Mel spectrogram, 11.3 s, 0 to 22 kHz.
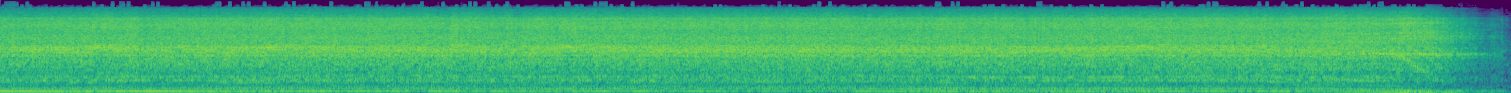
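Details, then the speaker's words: Rlaarlo RC car with Surpass KK 60A ESC, Spektrum SR215 receiver and SX5C transmitter, stepped from 100% to 110% throttle for higher RPM; steady high-pitched whine, then smooth wind-down to a stop; normal high-speed run. "I will get it up to 100% forward throttle, and you hear the RPM sound, and then when we get to 110, you will hear that it's getting even higher RPM."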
